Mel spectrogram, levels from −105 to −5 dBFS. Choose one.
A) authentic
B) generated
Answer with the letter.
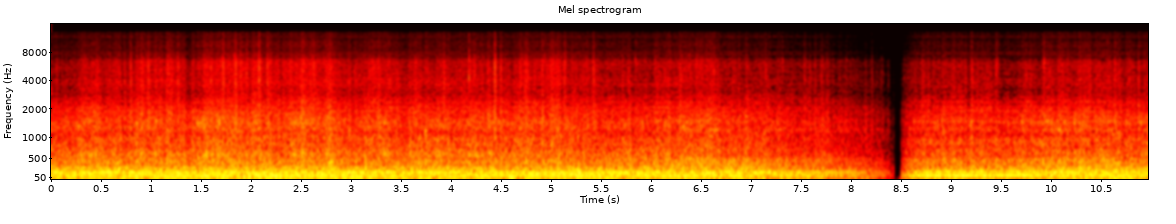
A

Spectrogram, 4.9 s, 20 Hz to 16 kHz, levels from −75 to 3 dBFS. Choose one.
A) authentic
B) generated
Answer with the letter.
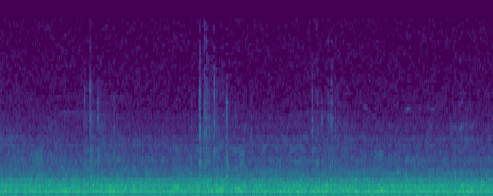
A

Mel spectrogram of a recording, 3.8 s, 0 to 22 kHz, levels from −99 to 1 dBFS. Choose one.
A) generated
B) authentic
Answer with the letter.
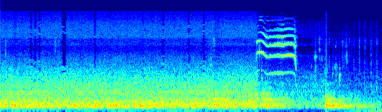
B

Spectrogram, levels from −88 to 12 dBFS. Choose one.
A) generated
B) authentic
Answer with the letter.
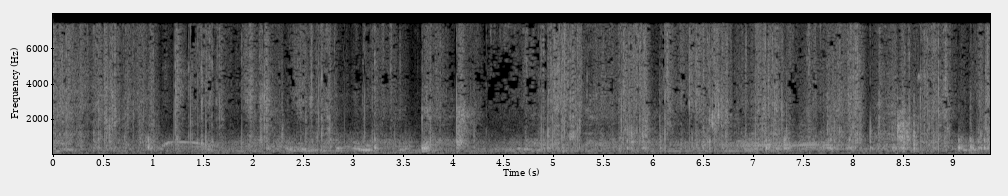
B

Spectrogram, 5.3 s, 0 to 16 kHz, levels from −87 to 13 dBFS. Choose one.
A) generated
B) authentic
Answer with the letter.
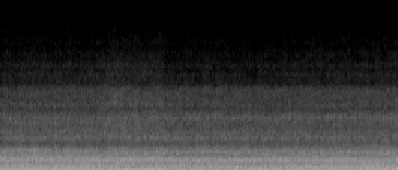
A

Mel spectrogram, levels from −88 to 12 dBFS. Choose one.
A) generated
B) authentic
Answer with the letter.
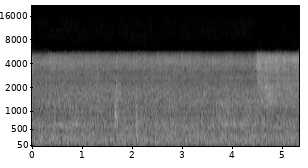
A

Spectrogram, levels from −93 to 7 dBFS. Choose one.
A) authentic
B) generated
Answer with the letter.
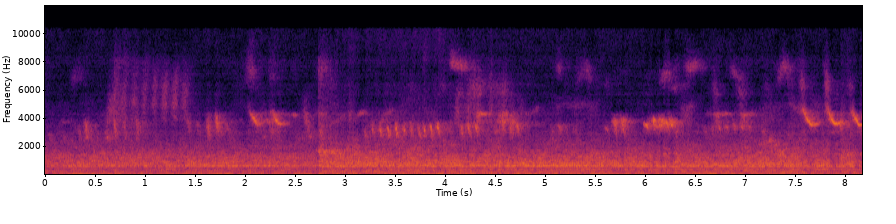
B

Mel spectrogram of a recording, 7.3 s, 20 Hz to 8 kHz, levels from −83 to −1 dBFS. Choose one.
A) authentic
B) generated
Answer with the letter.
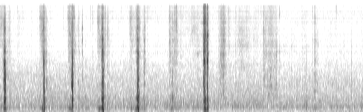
B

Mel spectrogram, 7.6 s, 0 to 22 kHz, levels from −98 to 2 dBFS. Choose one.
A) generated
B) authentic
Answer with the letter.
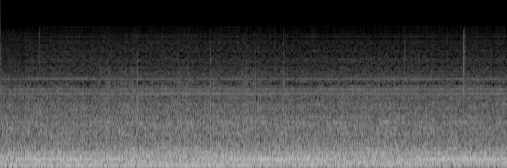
B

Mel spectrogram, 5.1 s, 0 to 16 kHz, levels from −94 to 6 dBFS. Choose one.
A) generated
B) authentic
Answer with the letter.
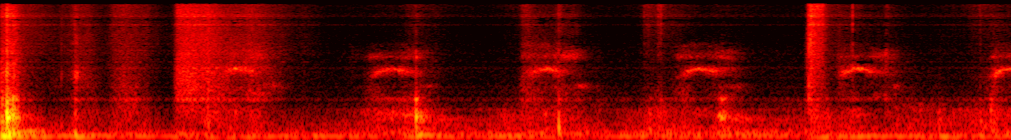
A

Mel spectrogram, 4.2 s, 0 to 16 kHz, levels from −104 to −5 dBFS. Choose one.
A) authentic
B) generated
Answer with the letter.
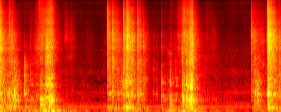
B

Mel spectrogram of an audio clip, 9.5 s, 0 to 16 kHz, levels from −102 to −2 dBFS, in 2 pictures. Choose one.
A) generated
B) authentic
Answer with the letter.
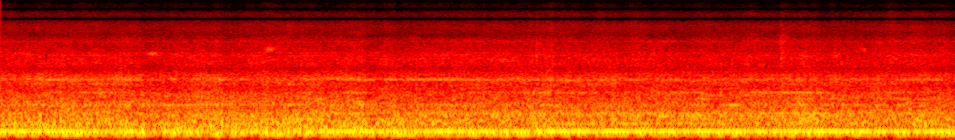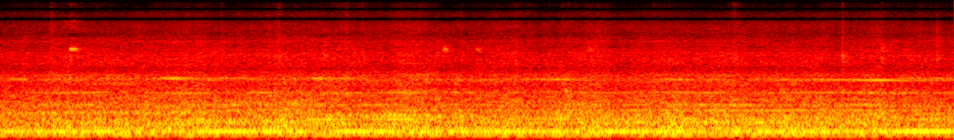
A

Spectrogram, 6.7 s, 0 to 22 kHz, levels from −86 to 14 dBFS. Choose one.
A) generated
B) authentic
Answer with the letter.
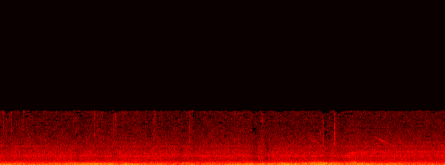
B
